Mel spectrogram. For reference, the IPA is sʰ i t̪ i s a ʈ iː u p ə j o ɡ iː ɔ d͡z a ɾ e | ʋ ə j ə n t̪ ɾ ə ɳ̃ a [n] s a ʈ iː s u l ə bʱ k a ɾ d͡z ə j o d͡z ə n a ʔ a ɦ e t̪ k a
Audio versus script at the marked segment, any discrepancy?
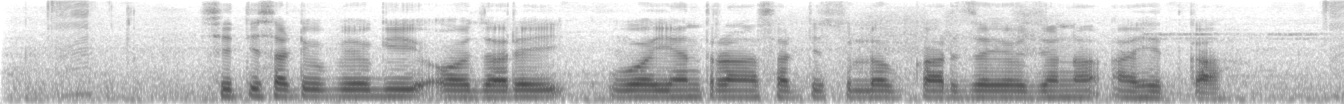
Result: yes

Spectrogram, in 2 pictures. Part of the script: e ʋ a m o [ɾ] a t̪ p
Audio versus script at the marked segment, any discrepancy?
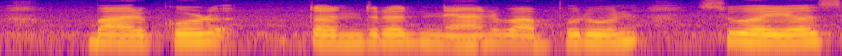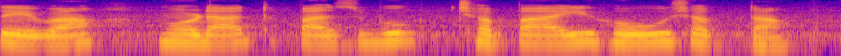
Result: yes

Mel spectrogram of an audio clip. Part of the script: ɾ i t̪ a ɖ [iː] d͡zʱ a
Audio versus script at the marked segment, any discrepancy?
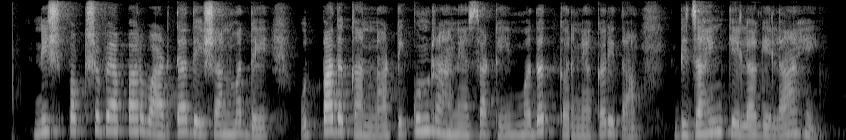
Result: yes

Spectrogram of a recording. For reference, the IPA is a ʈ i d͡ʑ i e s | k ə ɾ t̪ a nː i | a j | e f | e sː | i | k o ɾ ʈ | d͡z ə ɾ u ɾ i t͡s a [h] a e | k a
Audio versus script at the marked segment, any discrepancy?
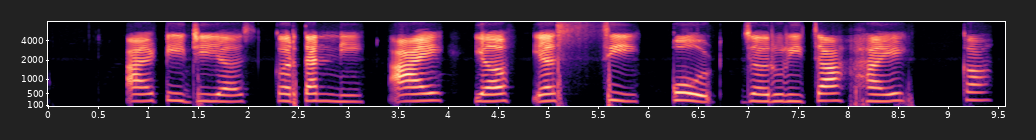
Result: no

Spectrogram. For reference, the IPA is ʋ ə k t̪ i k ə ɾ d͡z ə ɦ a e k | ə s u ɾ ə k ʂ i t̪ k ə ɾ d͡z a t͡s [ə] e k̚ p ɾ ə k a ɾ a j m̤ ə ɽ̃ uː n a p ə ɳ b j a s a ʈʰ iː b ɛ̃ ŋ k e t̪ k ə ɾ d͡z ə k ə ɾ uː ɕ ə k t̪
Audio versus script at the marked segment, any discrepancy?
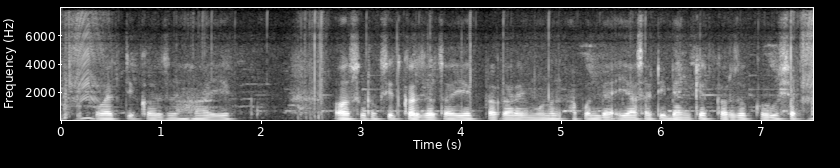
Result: yes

